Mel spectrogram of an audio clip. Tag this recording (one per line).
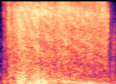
ripping
book
long
paper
